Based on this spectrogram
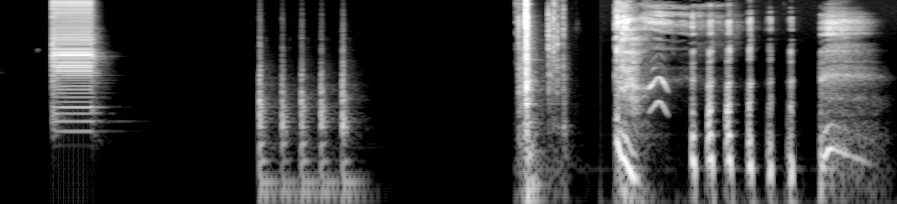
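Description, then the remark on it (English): A single harsh, droning door entry buzzer sounds for about half a second, followed by a burst of four quick knocks and then a louder flurry of rapping and clattering noises. “Can you buzz me in?”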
